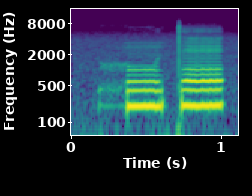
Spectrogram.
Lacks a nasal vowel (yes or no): no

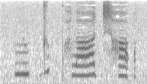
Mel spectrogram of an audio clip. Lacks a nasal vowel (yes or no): yes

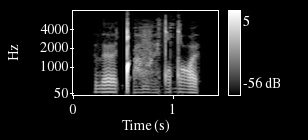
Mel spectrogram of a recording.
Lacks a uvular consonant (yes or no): yes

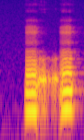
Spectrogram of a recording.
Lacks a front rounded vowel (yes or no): yes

